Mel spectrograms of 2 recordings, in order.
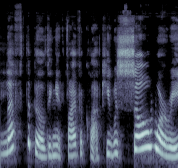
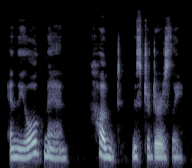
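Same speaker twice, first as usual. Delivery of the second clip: ordinary delivery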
